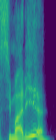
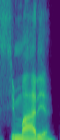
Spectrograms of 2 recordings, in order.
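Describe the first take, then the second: First: The stress falls on the syllable 'ri'. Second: The stress falls on the syllable 'ma'. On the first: The speaker calls it right. "Se tu fala Maria, aqui tu fala Simaria" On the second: The speaker calls it wrong. "por que diabos a dupla é Simone e Simária, se não tem acento?"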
